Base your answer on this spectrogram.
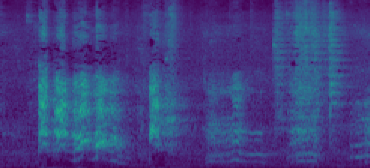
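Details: German Shepherd barking aggressively while guarding: a rapid burst of four loud, harsh barks, a single sharp bark, then several lower, rougher barks with a growly edge.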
